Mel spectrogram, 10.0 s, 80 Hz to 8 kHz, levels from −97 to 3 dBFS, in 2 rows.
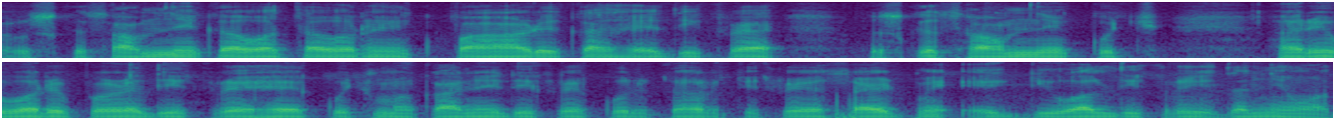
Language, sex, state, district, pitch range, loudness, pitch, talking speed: Hindi, male, Maharashtra, Solapur, 85-90 Hz, -31 LUFS, 90 Hz, 220 wpm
